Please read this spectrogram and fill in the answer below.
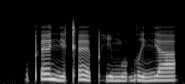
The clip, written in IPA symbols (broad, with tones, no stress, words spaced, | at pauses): pʼɛ˦nʲɛ˨kʼɛ˦˨ pʰi˨mu˨ɡʷi˦˨nʲa˦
